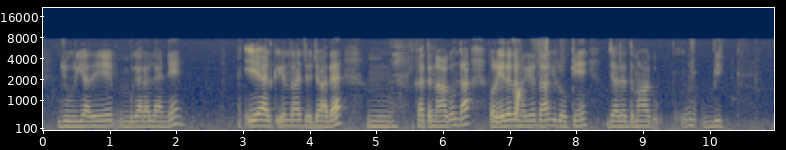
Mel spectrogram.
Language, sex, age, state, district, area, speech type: Dogri, female, 30-45, Jammu and Kashmir, Udhampur, rural, spontaneous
